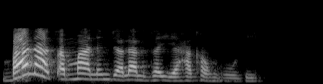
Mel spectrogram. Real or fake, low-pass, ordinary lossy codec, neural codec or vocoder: real; 5.4 kHz; MP3, 48 kbps; none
